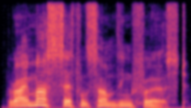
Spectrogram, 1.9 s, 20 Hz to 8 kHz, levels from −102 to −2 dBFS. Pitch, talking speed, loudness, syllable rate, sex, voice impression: 150 Hz, 190 wpm, -18 LUFS, 5.2 syllables/s, male, masculine, middle-aged, tensed, powerful, bright, raspy, slightly calm, mature, friendly, wild, lively, strict, intense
